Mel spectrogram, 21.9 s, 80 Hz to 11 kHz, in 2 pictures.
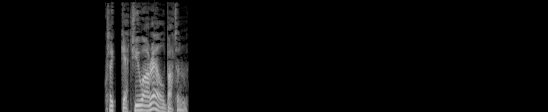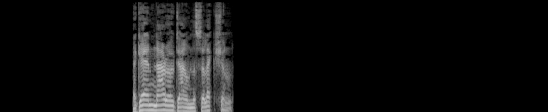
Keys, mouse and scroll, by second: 0.8 click, 4.7 click, 5.3 click, 9.7-11.2 drag, 13.7-15.3 drag.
